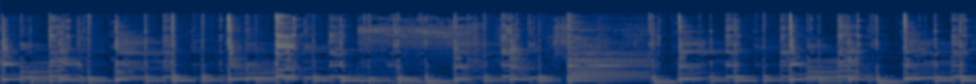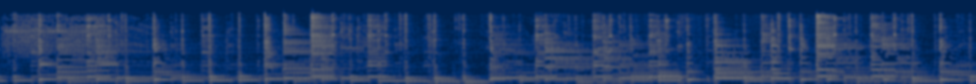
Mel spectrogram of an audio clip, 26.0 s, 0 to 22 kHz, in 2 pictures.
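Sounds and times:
acoustic guitar music: 0.0 - 26.0.

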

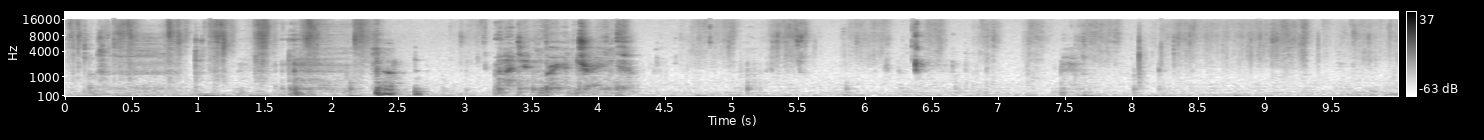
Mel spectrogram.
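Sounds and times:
fingers squishing sticky cheese: 4.4 - 10.0.

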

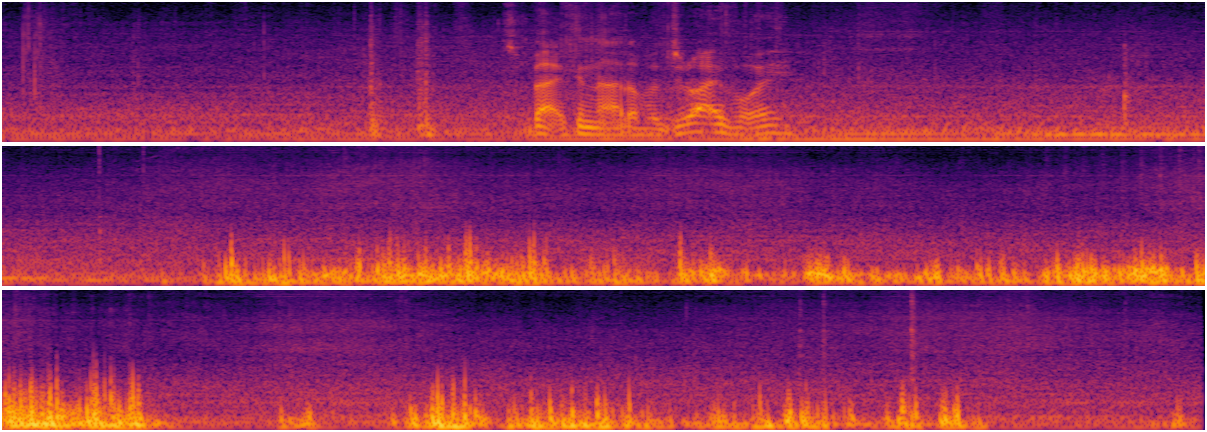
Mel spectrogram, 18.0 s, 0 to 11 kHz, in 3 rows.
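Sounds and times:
wind buffeting microphone: 1.7 - 18.0.

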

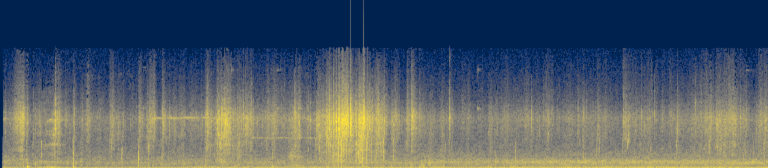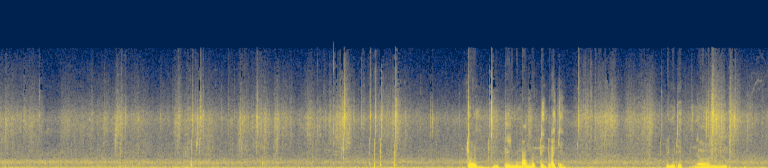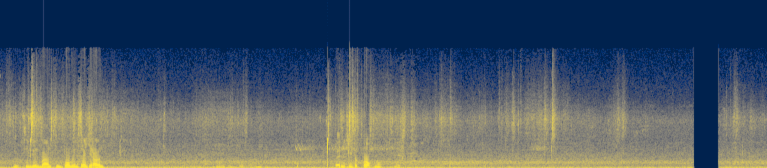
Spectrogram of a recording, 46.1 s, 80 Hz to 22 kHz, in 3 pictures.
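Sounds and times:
rustling bursts: 0.1 - 35.8.

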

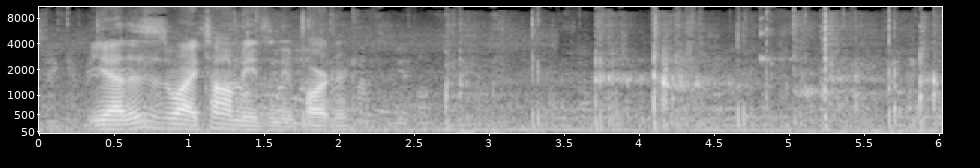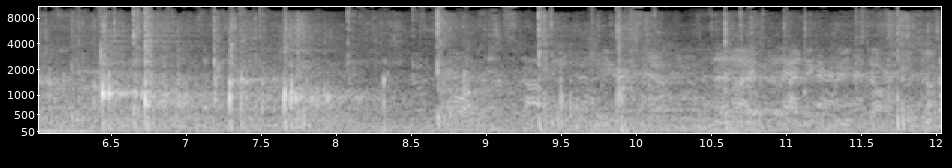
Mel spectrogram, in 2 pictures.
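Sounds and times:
faint voices: 0.0 - 12.0
ball bouncing on court: 2.7 - 12.0.

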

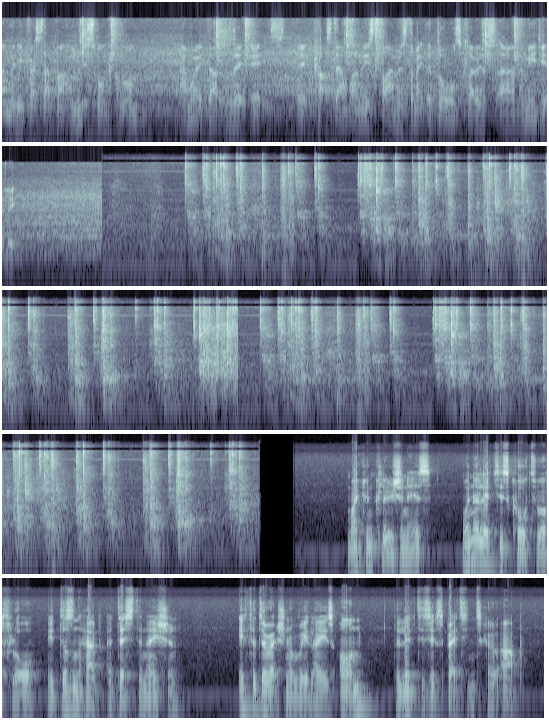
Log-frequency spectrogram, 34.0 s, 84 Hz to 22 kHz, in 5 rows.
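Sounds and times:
low electrical hum: 0.0 - 34.0
relays clicking and clacking: 4.2 - 4.9, 9.1 - 23.7.

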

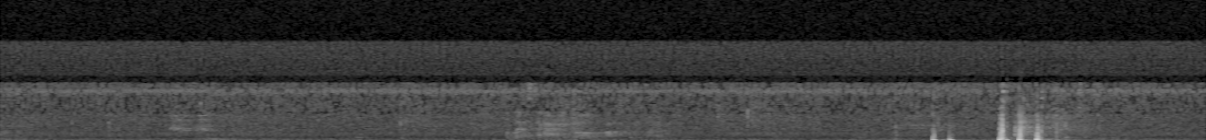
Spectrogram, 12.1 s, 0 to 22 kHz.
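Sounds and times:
faint room hum: 0.0 - 12.0
microphone handling thumps: 9.3 - 10.6.

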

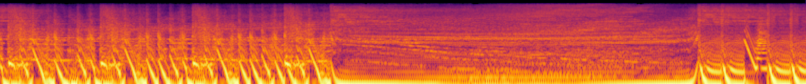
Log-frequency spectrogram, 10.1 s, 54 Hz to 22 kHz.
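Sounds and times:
deep bass drone: 0.0 - 10.0.

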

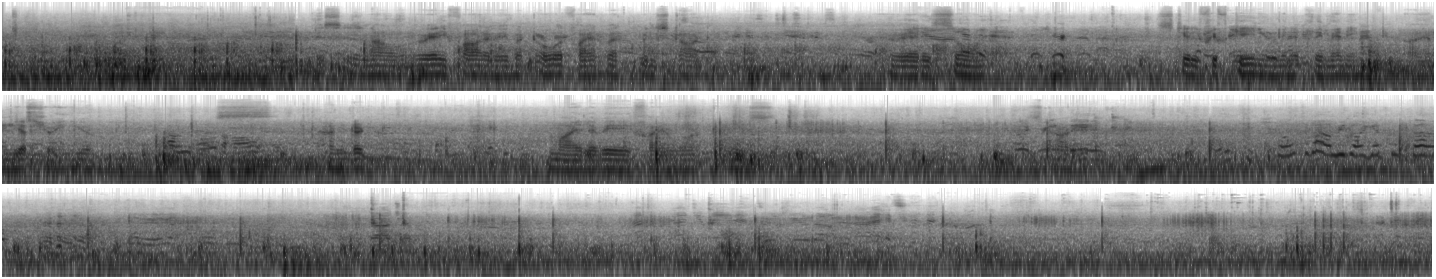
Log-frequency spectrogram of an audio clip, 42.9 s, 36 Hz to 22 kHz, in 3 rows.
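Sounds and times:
low background noise: 0.0 - 42.9
low rumble: 0.0 - 42.9
people chatting: 0.8 - 22.1, 23.6 - 32.9, 35.0 - 38.8.

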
